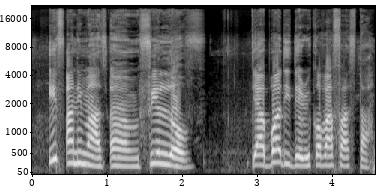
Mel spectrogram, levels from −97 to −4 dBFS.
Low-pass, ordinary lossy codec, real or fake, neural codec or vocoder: none; none; fake; vocoder, 48 kHz, 128 mel bands, Vocos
